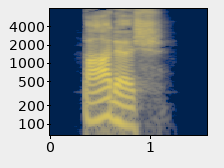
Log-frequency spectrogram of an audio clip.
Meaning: of Baden
- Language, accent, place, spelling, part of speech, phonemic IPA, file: German, Germany, Berlin, badisch, adjective, /ˈbaːdɪʃ/, De-badisch.ogg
